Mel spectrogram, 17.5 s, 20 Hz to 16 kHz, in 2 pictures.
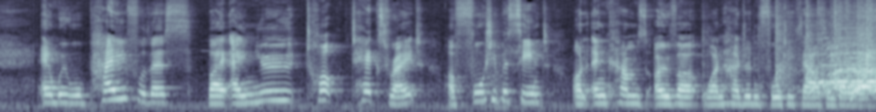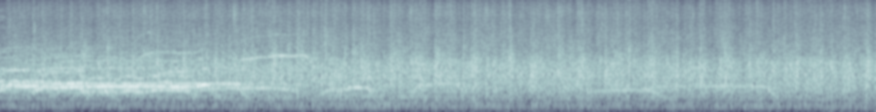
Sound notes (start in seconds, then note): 9.0 applause, cheers, whistles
